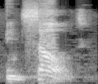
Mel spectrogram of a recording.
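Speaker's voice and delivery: "insult" stressed on SULT, as a verb; last-syllable stress. Shown as a demonstration. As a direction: punch the end of "insult". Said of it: "have stress on the".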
